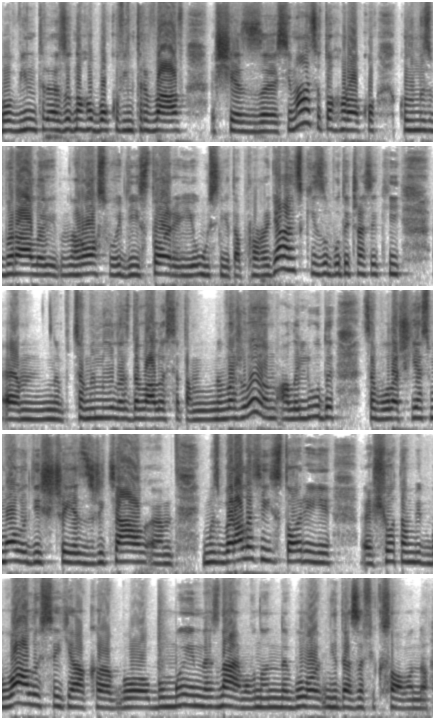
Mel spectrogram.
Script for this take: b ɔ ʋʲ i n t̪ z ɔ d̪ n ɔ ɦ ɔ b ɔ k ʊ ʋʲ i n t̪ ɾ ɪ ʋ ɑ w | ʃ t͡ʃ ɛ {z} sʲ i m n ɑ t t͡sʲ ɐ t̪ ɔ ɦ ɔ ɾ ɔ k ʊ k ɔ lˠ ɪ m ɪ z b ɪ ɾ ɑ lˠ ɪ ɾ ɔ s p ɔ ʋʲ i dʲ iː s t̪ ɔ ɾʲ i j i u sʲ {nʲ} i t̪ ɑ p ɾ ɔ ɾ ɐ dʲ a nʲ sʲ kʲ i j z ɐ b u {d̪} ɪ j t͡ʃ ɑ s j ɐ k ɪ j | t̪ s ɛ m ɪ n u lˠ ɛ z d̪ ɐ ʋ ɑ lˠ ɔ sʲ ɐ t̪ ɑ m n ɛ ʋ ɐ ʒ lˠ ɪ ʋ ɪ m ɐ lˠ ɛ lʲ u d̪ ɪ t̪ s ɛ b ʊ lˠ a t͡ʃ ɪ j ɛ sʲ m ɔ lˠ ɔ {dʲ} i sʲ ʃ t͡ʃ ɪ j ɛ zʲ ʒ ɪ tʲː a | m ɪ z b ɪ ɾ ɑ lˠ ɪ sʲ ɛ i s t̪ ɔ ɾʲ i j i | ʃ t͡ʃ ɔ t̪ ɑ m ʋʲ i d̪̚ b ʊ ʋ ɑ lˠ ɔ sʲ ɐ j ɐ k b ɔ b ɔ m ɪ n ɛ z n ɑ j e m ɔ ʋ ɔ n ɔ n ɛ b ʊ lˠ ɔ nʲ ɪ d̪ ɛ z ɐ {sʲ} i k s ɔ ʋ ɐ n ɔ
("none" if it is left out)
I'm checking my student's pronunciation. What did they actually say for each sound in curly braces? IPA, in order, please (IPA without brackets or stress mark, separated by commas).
z, nʲ, t̪, dʲ, fʲ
